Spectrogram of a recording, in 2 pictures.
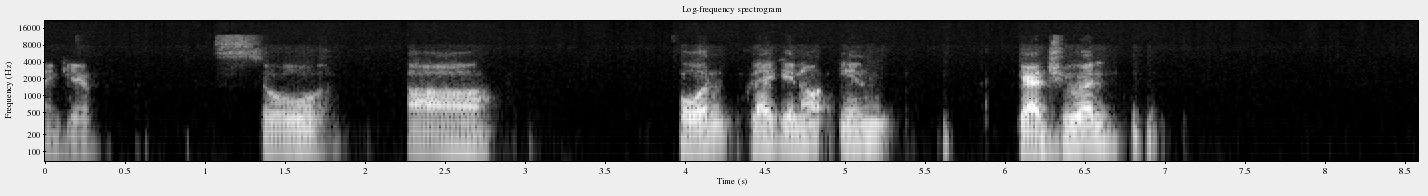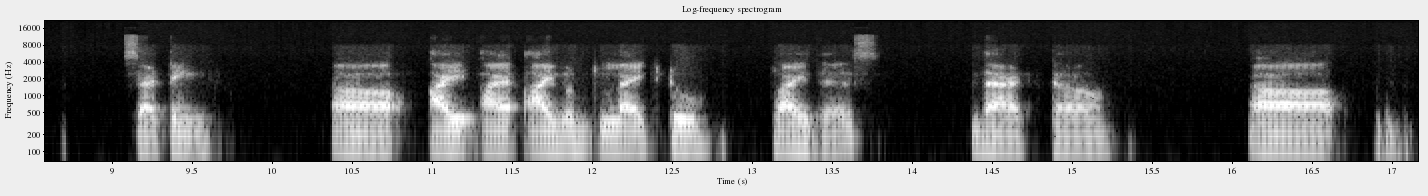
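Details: Real recording of an adult man who stammers, with a Hindi accent, speaking in a stammering self-help practice group; stuttering.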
